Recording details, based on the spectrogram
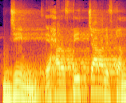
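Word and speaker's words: ج: হরফটির নাম হলো কি জিম এই হরফটি চার আলিফ টান দিতে হবে জিম জিহ্বার মধ্যখান তার বরাবর উপরে তালের সঙ্গে লাগাইয়া শক্ত কইরা হ্যাঁ জিম আবার বলছি জিম কোনটা কত আলিফটা নিয়ে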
